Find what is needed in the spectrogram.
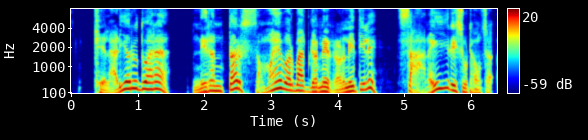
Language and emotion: Nepali, disgusted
